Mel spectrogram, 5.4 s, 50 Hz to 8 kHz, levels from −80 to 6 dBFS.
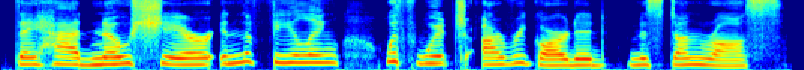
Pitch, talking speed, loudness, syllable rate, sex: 250 Hz, 145 wpm, -15 LUFS, 4.0 syllables/s, female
